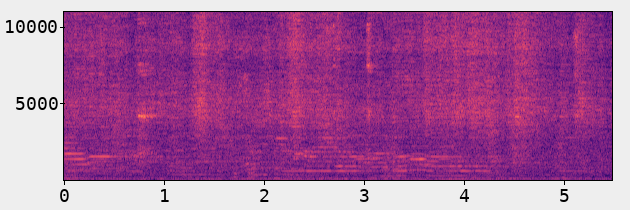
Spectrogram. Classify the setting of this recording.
restaurant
